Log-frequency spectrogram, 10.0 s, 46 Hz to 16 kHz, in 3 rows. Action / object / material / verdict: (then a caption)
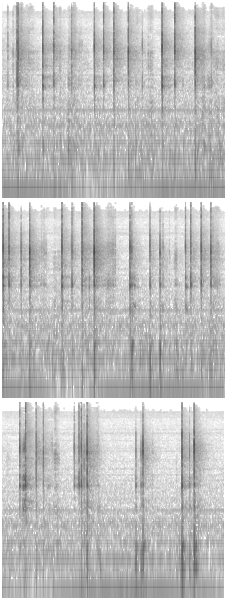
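tap / paperboard bucket tapped with long fingernails / paperboard / none. Long orange and black nails tap rapidly on the outer wall of a paperboard Halloween treat bucket held upright. About 36 quick, dry, bright clicks come in an uneven patter over a low, steady hum, each dying away almost instantly.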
